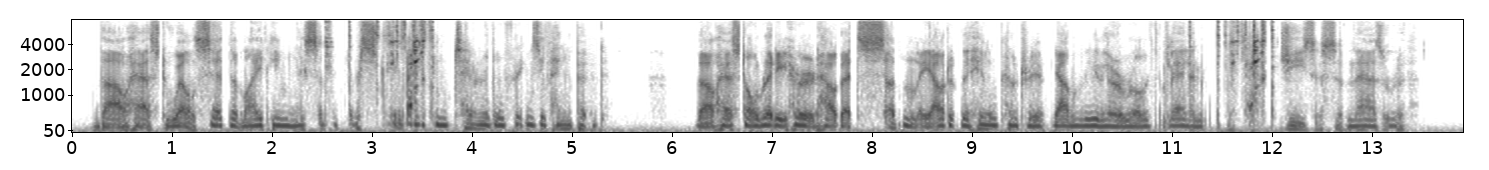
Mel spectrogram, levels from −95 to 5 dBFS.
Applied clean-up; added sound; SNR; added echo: neural diffusion model UNIVERSE++.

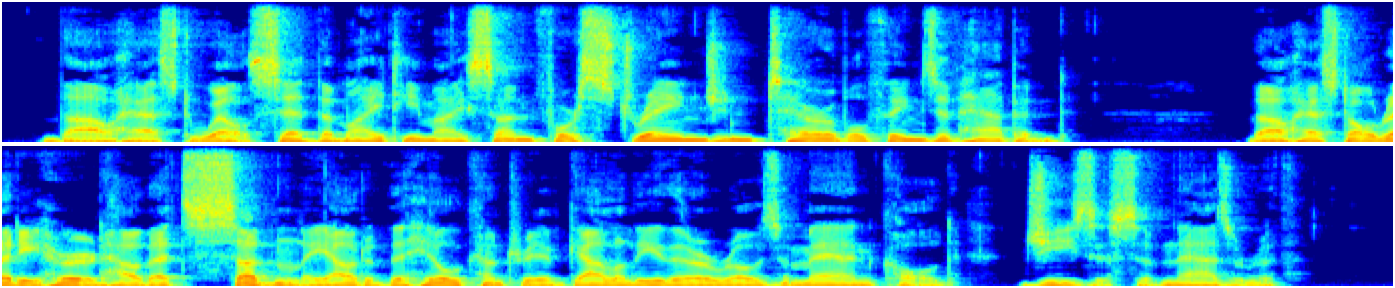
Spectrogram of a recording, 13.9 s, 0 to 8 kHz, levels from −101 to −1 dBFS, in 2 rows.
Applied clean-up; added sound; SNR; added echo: none; none; none; none.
